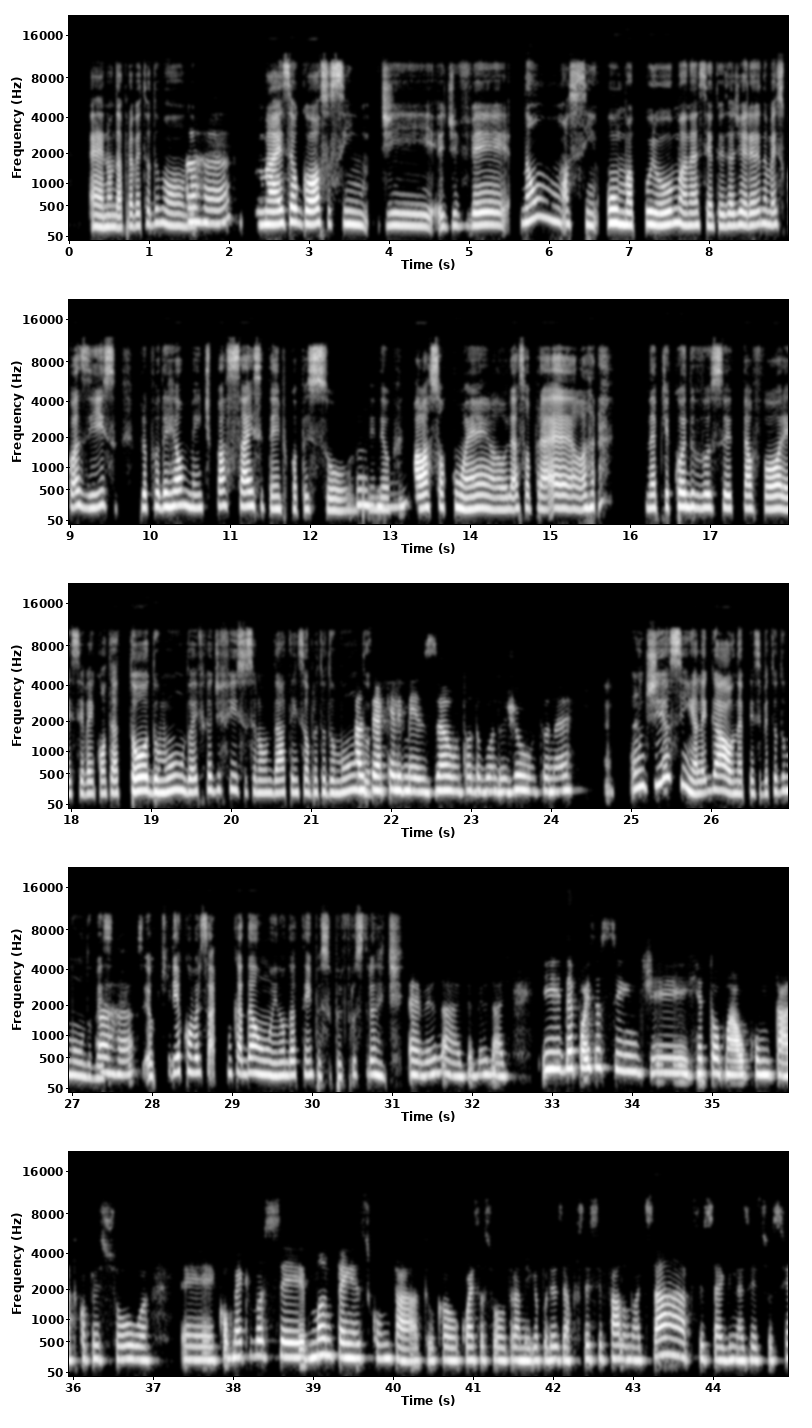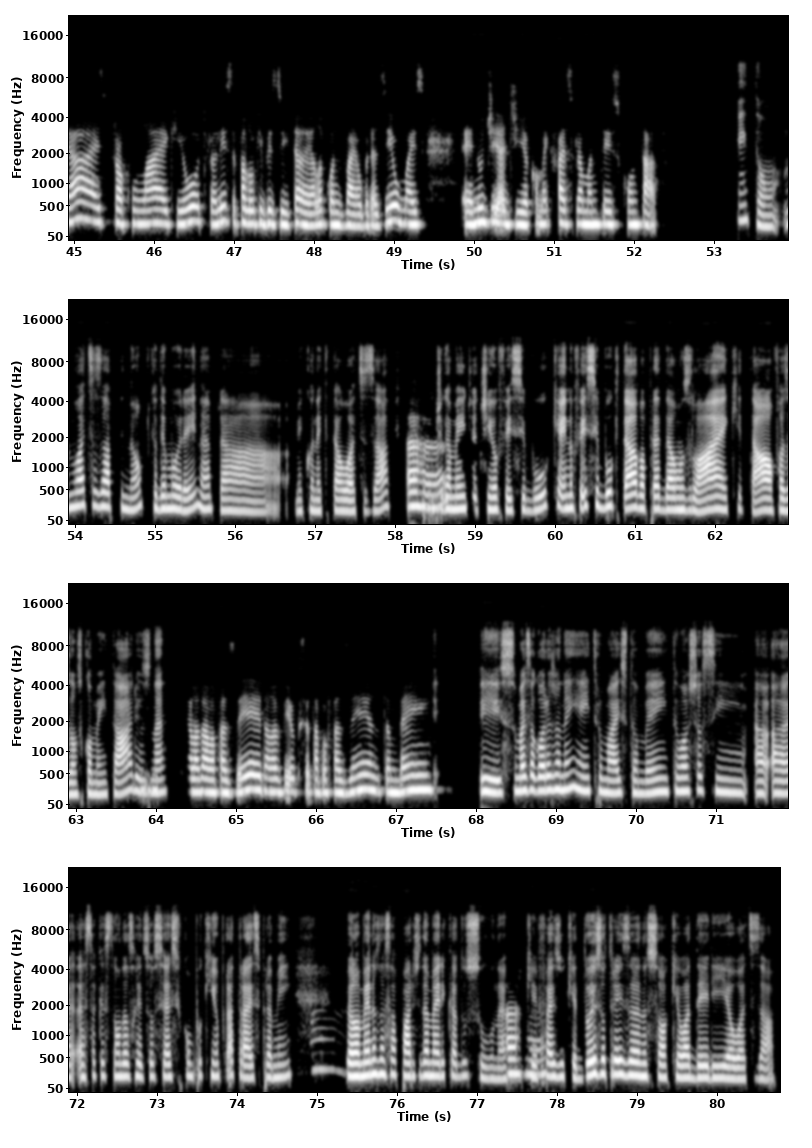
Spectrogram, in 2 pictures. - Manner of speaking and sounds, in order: tapping; chuckle; other noise
- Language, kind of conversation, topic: Portuguese, podcast, Como podemos reconstruir amizades que esfriaram com o tempo?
